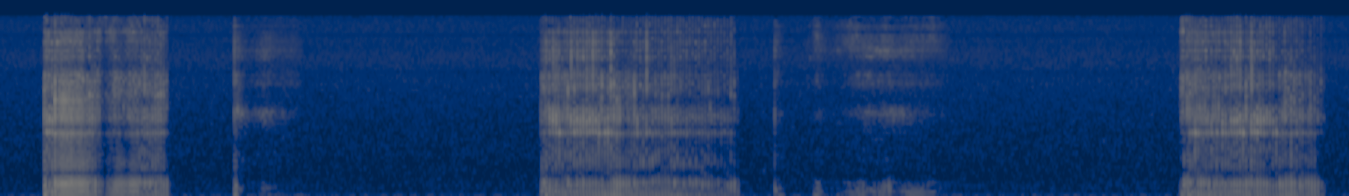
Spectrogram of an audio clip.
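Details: Dog in very deep sleep; owner labels it REM/sleep apnea. Loud, rough snoring breaths separated by long quiet gaps, with small snorts and whimpers between; heavy snoring.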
